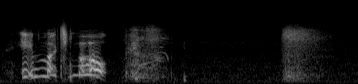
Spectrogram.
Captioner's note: laughs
